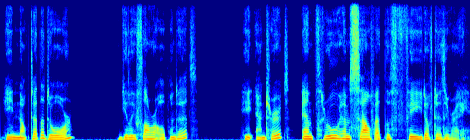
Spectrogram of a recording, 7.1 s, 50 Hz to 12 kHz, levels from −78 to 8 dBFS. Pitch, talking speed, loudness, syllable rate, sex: 180 Hz, 155 wpm, -19 LUFS, 5.3 syllables/s, female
